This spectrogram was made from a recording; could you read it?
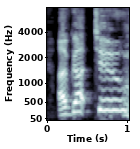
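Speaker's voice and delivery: shrill, very high, loud voice. Retelling a scene from Talladega Nights: imitating Ricky Bobby's dad. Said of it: "Ricky Bobby's dad finally goes and he's like".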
